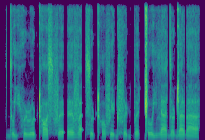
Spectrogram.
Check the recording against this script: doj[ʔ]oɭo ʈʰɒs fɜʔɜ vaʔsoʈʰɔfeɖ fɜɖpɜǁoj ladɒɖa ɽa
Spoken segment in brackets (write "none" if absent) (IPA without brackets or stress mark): h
